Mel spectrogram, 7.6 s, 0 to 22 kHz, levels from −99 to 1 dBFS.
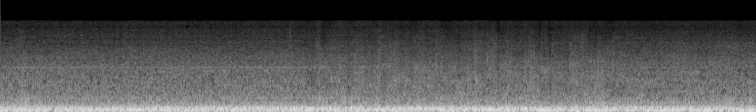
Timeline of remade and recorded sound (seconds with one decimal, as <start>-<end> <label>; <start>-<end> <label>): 0.0-3.1 recorded; 3.1-6.2 remade; 6.2-7.6 recorded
